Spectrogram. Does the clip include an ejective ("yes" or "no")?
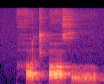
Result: yes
